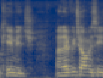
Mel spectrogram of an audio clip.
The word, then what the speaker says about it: Kimmich: I'm going to say it my way just to annoy you. Kimmich. Even though I know it's Kimmich.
